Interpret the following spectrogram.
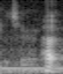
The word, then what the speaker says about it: Couture: Yeah, I just say couture. How do you say it though? I usually say co and then chur. Couture. Yeah.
